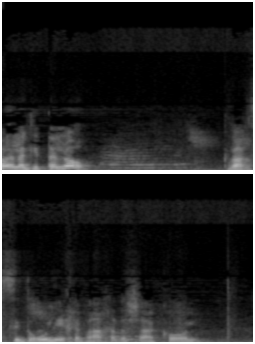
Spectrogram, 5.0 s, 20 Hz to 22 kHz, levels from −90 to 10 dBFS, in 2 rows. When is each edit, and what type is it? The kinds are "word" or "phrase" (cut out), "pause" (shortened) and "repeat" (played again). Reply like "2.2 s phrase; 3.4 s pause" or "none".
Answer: none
